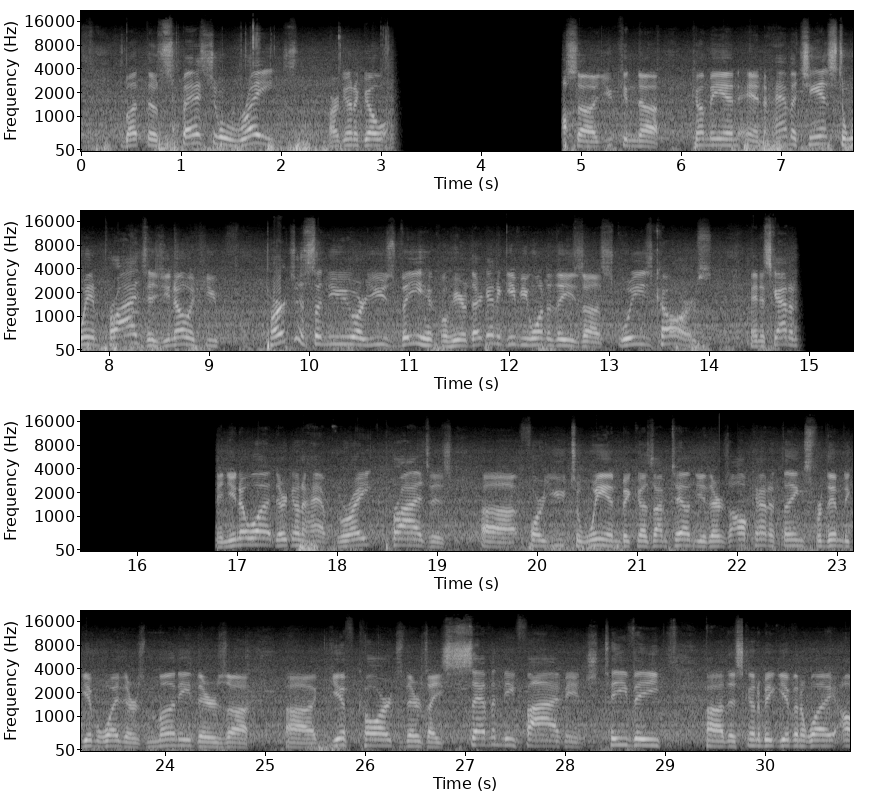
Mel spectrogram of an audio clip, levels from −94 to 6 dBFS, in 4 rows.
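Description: Packets stopped arriving from 3.11 to 4.86 s, most likely a long network dropout. The receiver briefly extends the last sound as a fading buzz, then about 1.6 s is silent. When the audio resumes it has skipped ahead, with about 1.6 s of material gone for good, and the stream now sits roughly a tenth of a second further behind.

To recover that backlog, a jitter buffer speed-up runs from 4.98 to 5.94 s. The receiver repeatedly cuts out short slices, each one or a few pitch periods long, which totals about 70 ms. Playback runs at 108% speed with the pitch unchanged, so the passage sounds slightly hurried.

The same failure returns from 14.86 to 16.82 s, again likely a long network dropout. A short fading tail gives way to about 1.83 s of silence, and 1.6 s of audio never comes back. The added delay this time is roughly 300 ms.

A longer jitter buffer speed-up follows from 17.06 to 20.85 s. 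Playback again runs at 108% with pitch intact, and roughly 300 ms is trimmed away, so this stretch audibly rushes for nearly four seconds.

From 21.82 to 22.00 s, one channel drops out, likely a lost stereo channel. In the mono sum, sound common to both sides falls abruptly by about 6 dB, and anything carried only in the missing channel vanishes for that moment.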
